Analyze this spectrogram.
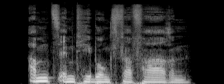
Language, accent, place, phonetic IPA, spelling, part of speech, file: German, Germany, Berlin, [ˈamt͡sʔɛntheːbʊŋsfɛɐ̯ˌfaːʁən], Amtsenthebungsverfahren, noun, De-Amtsenthebungsverfahren.ogg
- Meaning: impeachment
